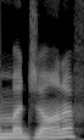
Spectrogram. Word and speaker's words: Majorana: what is it, a Majorana fermion? Yeah, a Majorana fermion. I'm not even sure I'm pronouncing that right.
